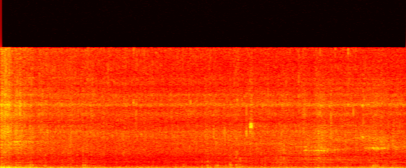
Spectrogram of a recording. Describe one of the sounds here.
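A motorbike engine passes by.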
